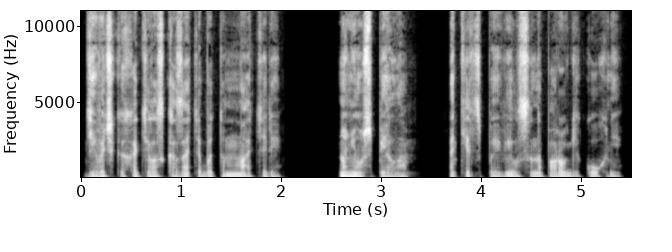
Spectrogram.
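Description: A male narrator reading a dark story aloud in a low, gravelly voice, steady and even. The close mic gives a very dry sound with no room to it. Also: brisk, dry recording. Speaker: audiobook narrator. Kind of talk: scripted narration.

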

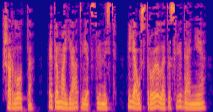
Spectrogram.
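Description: A reader voicing a tense, stubborn young nobleman in an audiobook, speaking slowly and with restraint. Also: mid-range voice, fairly even intonation, a little mellow, no room sound, clean studio sound, lightly acted. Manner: restrained, clipped, slow. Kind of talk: audiobook character dialogue.

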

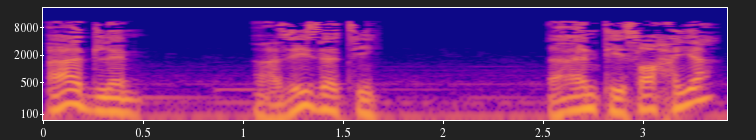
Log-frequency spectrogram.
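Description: A man voicing a hesitant, polite middle-aged colonel in an audiobook, flustered and mild, with a husky voice. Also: medium pitch, big pitch swings, normal speed, faint music behind, pitched above the performer's own voice.

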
